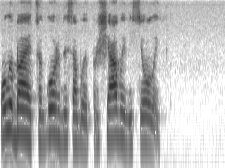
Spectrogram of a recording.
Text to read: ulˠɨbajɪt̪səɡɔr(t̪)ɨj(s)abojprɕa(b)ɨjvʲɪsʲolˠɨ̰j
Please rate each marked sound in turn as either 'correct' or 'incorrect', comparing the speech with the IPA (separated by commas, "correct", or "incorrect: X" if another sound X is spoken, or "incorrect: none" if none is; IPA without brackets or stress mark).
incorrect: d̪, correct, incorrect: v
